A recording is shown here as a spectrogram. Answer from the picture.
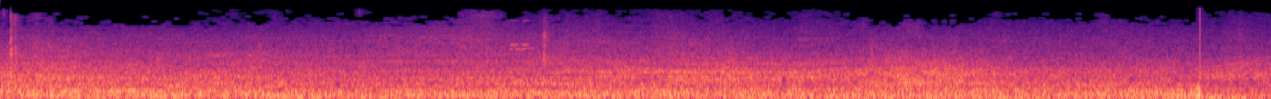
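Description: Steady street traffic noise, a continuous low rumble of passing road vehicles with no distinct single event.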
